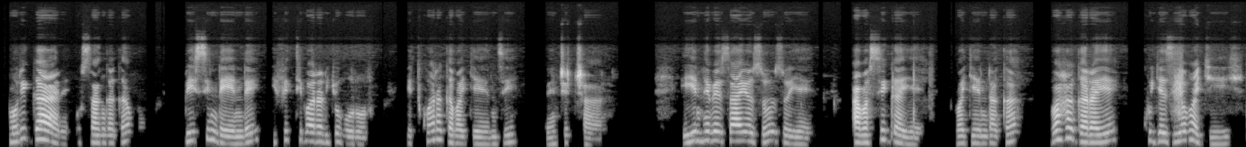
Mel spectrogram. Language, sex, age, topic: Kinyarwanda, female, 36-49, government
